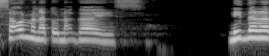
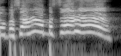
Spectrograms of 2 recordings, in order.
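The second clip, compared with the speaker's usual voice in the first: raised, high-pitched insistent urging; urgent loud command; 7 semitones higher, 7 dB louder than usual. Real, not acted. Co-host pressing the other to read the response aloud, urgent and loud. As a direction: demand it loudly, pitch climbing.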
